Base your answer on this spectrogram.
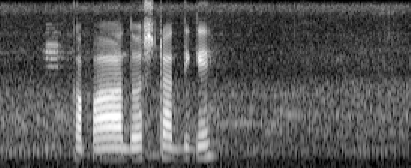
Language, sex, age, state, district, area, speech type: Santali, female, 30-45, West Bengal, Uttar Dinajpur, rural, spontaneous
